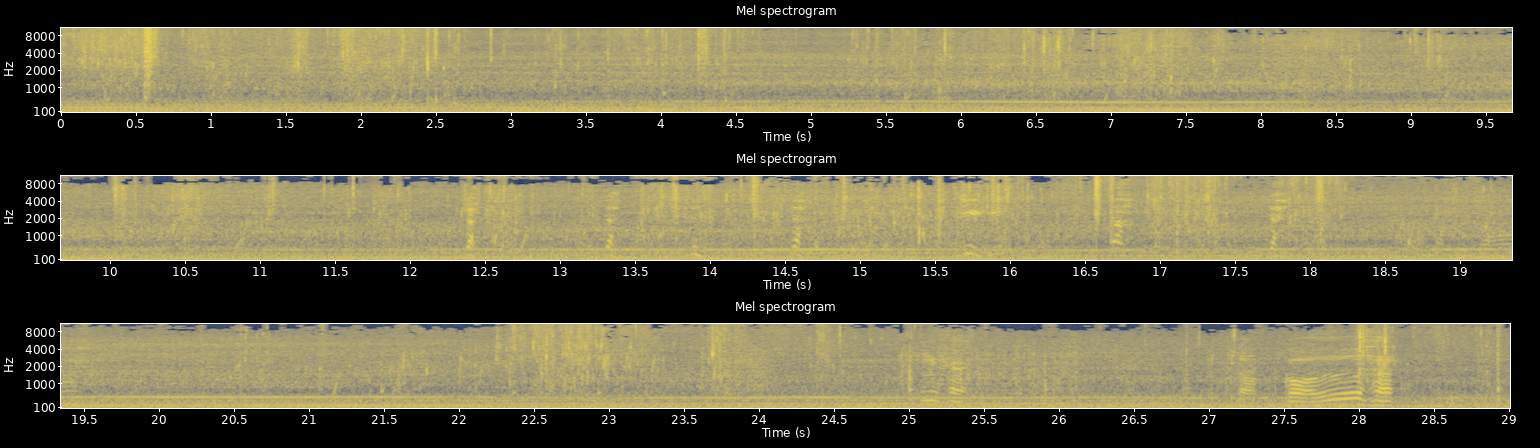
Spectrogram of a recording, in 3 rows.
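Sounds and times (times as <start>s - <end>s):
hands splashing in muddy water: 0.0s - 19.4s, 20.3s - 27.2s
small engine running: 0.0s - 29.0s.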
